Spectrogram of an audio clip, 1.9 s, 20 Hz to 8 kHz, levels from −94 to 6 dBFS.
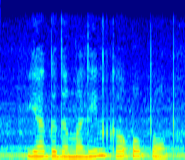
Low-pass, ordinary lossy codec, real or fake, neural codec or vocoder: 7.2 kHz; none; fake; codec, 16 kHz in and 24 kHz out, 1 kbps, XY-Tokenizer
